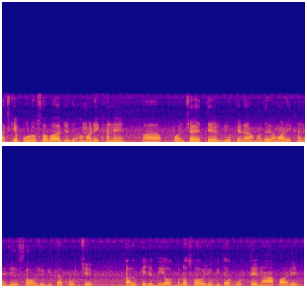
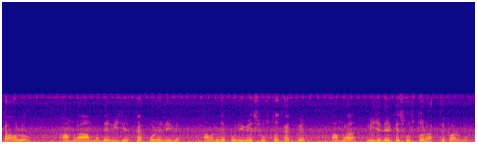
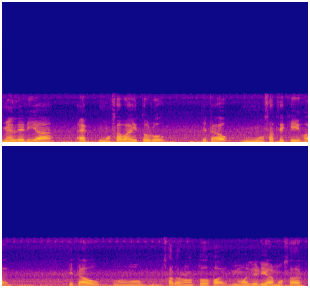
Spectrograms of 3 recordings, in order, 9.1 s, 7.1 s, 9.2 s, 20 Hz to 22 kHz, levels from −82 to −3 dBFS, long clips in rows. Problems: constant background noise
